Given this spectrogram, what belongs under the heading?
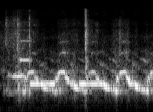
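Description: An LAPD police car siren wails on a call through city streets, loud rising and falling sweeps repeating in a steady cycle.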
